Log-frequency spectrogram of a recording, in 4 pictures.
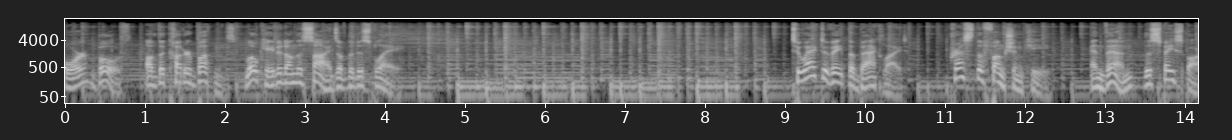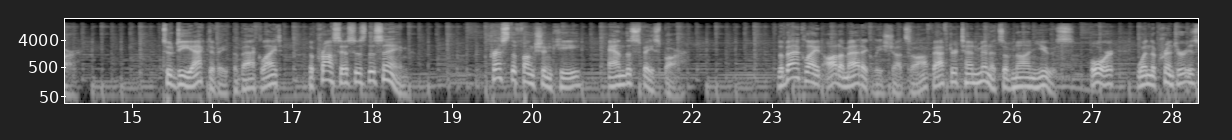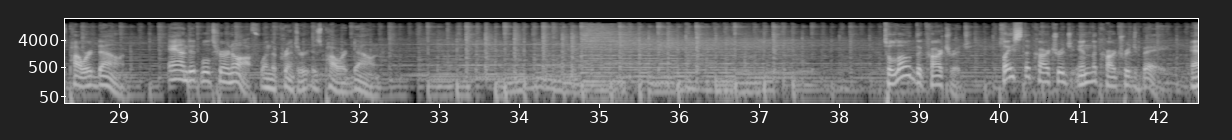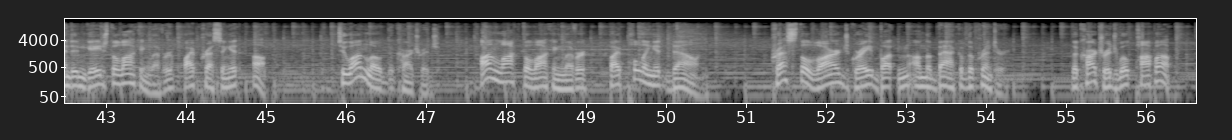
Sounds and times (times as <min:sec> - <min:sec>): Speech: 0:00.0 - 0:04.2, 0:09.1 - 0:14.4, 0:15.4 - 0:18.5, 0:19.5 - 0:22.0, 0:23.1 - 0:32.3, 0:38.6 - 0:45.1, 0:45.9 - 0:50.5, 0:51.3 - 0:54.3, 0:55.1 - 0:56.4
Music: 0:00.0 - 0:56.6.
